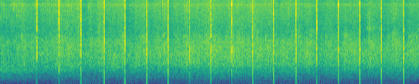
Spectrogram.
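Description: An audience applauds the Savior, Jesus, at Christmas, steadily, with sharp, evenly spaced claps about three per second cutting through a continuous wash of scattered clapping. No one speaks.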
